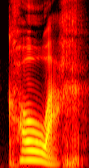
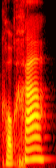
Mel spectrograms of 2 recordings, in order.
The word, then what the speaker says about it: koach: Koach, not koach, not kocha, but koach.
